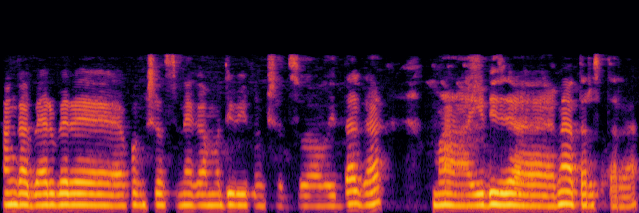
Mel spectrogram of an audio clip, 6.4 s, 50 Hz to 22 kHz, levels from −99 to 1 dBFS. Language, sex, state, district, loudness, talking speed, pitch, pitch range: Kannada, female, Karnataka, Bellary, -17 LUFS, 105 wpm, 205 Hz, 195-210 Hz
